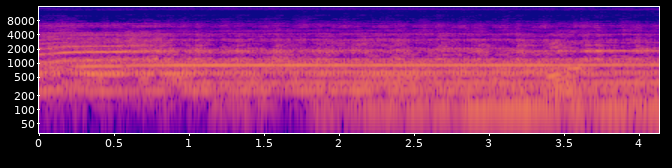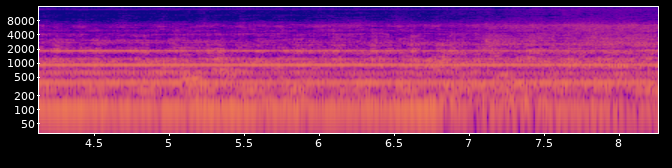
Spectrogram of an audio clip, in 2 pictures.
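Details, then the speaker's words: E-bike hub motor after repair of stop-start running and battery charge dropping under load; test run with accelerator, forward and reverse. Clean steady whine with even pitch, no stutter or dropouts: normal smooth hub motor run. "So okay na guys kung nakita naman ninyo smooth na yung ikot ng kanyang ah motor. Hindi na yung pahinto-hinto nung una."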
